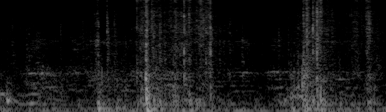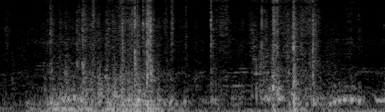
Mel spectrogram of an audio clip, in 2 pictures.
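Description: A pair of pigeons coo close by, low soft coos repeating between rustling and handling noises, with a person talking over parts of it.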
